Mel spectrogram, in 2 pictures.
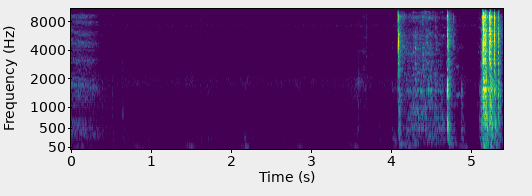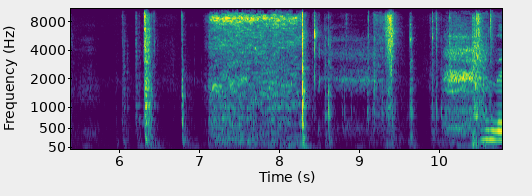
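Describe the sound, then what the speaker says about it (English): A strip of paper is cut for Christmas cardmaking at a quiet craft table, with scattered faint clicks, then a sharp trimmer chop followed by a steady rasping slice through the paper and a few loud snaps near the end. "I'm going to cut this strip here at 1 1/4, or I'm sorry, 1/4"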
